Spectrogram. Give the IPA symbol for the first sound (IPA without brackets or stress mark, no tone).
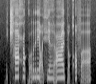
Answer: t͡ʃʰ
